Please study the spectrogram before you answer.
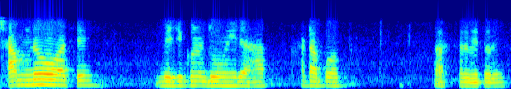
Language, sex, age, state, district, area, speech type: Bengali, male, 18-30, West Bengal, Kolkata, urban, conversation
